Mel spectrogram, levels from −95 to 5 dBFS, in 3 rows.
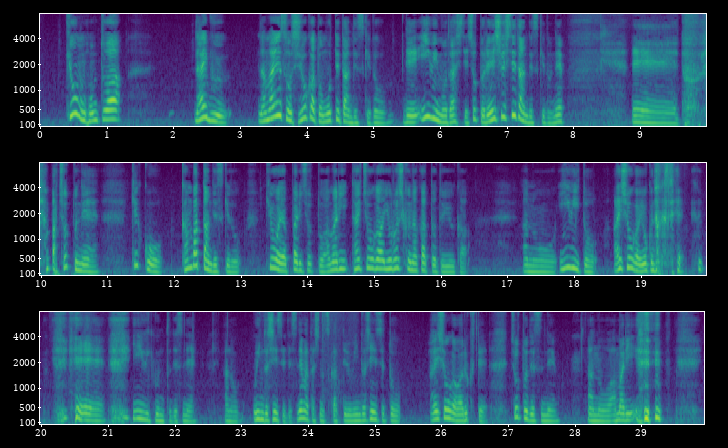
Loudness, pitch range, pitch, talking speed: -23 LUFS, 155-225 Hz, 180 Hz, 350 characters per minute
